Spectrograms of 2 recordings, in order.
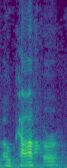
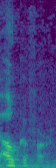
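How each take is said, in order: First: The name is said the Nigerian way. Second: The name is said a non-Nigerian way. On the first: "the way his uh, Nigerian relatives do" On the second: "as opposed to"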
